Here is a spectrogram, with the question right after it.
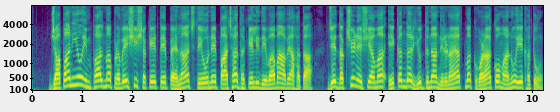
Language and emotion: Gujarati, neutral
